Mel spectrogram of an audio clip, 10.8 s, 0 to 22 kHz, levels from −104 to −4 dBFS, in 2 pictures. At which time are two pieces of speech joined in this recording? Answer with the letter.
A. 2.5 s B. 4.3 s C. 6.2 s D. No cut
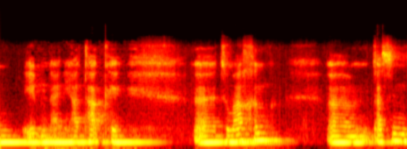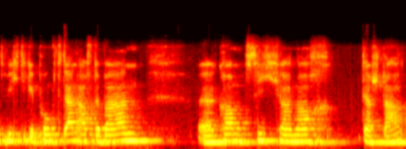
D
